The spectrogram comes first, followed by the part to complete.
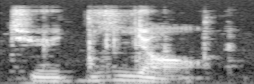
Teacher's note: So the T is dropped, this final one. N is not heard as a N.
